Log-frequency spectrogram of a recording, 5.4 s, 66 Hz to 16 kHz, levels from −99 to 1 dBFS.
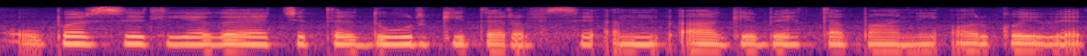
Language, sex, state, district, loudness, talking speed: Hindi, female, Jharkhand, Jamtara, -24 LUFS, 175 wpm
